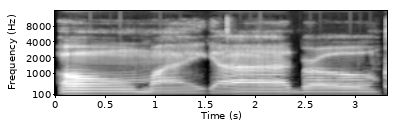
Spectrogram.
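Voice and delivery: ordinary delivery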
